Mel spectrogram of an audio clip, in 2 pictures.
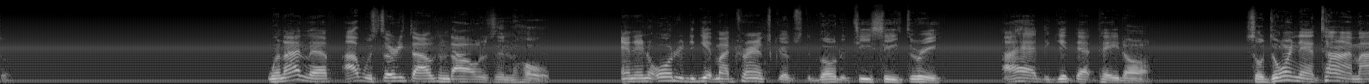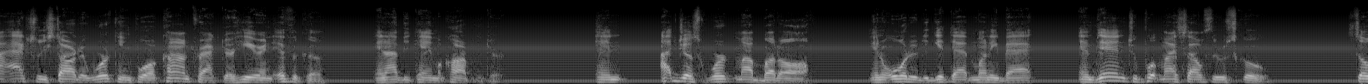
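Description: From the first moment to the last, there's a mains buzz sitting under the speech, and it never lets up. It's built on 60 Hz: something like a dimmer or rectifier is injecting sharp switching spikes twice every mains cycle, so the hum comes with a long trail of harmonics climbing into the kilohertz range. That's why it sounds raspy rather than a smooth low hum, riding roughly 20 dB below the speech.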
